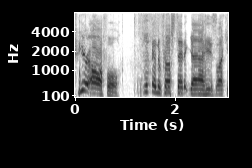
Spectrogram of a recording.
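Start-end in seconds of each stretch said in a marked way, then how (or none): 0.1-0.9 imitated scolding, high and loud; mock scolding. Echo tech finds out about the bee joke, mock-appalled scolding. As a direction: tell off the prankster in her voice.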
